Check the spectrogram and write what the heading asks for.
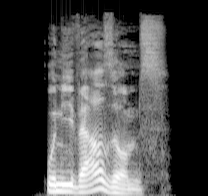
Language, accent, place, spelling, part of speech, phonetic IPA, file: German, Germany, Berlin, Universums, noun, [uniˈvɛʁzʊms], De-Universums.ogg
- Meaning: genitive singular of Universum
